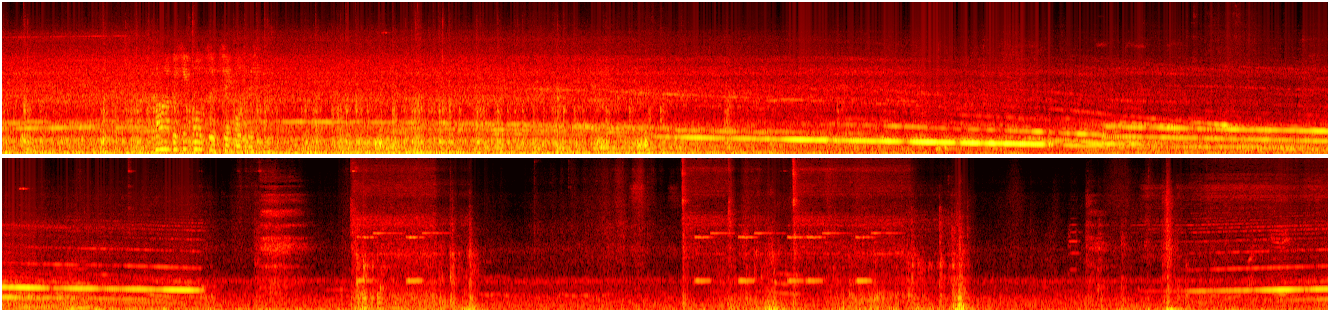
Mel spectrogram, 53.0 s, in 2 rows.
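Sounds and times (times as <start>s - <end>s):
train inverter whine: 0.0s - 32.0s, 32.9s - 37.4s, 39.8s - 47.7s
short electronic beeps: 40.4s - 44.3s.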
